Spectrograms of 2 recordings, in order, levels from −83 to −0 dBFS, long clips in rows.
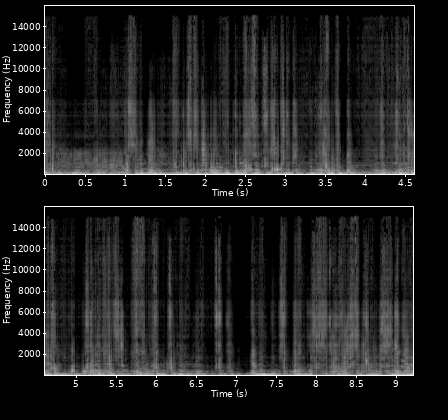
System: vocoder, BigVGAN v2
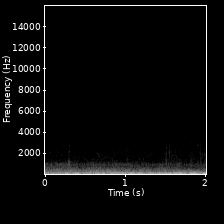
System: vocoder, BigVGAN v2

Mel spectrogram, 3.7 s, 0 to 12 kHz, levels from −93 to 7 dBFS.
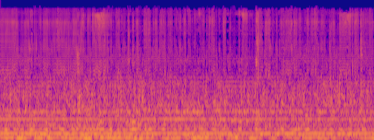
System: vocoder, BigVGAN v2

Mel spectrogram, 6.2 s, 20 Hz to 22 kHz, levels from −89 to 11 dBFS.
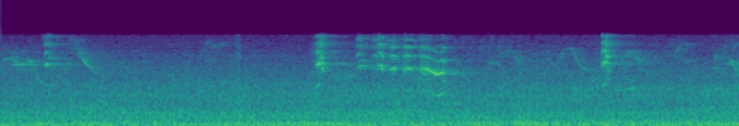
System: none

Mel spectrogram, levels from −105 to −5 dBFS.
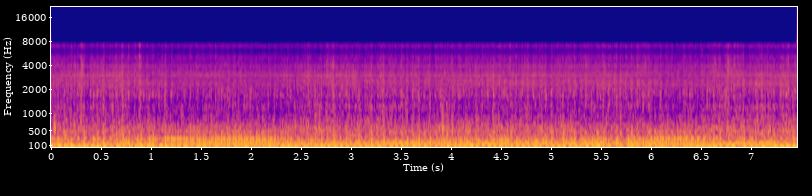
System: vocoder, BigVGAN v2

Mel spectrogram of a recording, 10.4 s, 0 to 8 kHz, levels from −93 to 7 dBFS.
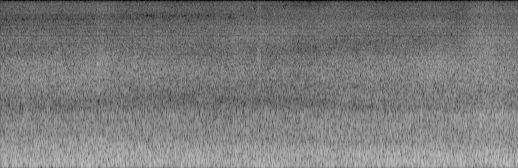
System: vocoder, BigVGAN v2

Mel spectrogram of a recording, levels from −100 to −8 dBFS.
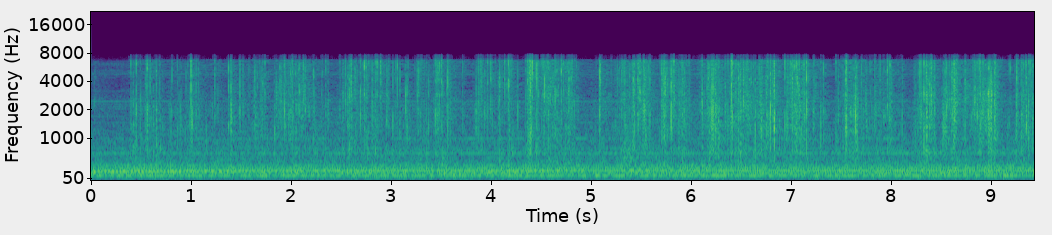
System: none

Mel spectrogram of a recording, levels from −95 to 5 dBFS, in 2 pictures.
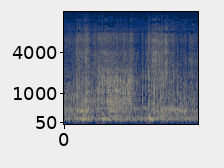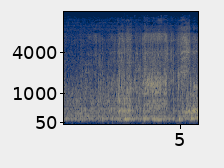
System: vocoder, BigVGAN v2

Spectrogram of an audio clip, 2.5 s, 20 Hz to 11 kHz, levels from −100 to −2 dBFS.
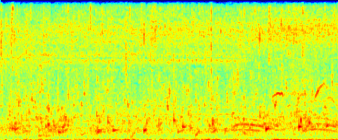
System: none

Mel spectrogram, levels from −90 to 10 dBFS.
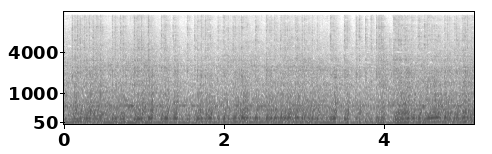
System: none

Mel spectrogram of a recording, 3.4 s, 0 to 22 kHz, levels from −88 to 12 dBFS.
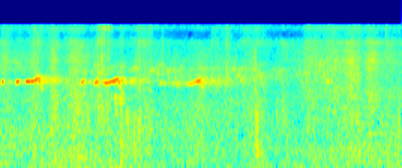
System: vocoder, BigVGAN v2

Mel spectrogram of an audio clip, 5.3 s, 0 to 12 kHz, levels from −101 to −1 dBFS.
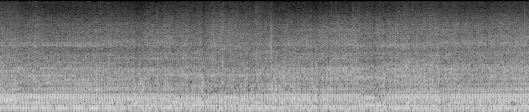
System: none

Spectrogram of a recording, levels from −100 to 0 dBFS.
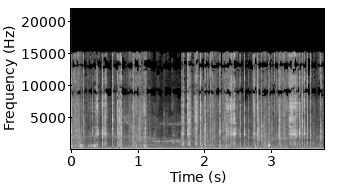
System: none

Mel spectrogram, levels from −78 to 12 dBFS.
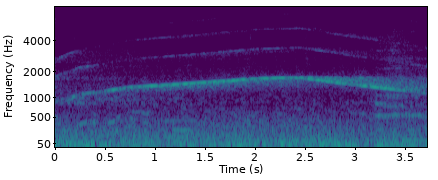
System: none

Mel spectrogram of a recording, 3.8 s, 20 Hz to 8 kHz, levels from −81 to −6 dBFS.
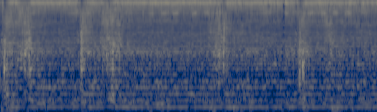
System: vocoder, BigVGAN v2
